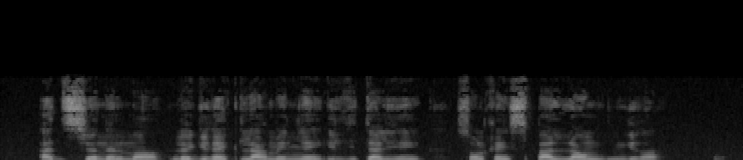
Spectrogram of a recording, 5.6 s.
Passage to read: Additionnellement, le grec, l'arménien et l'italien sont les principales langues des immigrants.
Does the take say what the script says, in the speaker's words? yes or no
no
